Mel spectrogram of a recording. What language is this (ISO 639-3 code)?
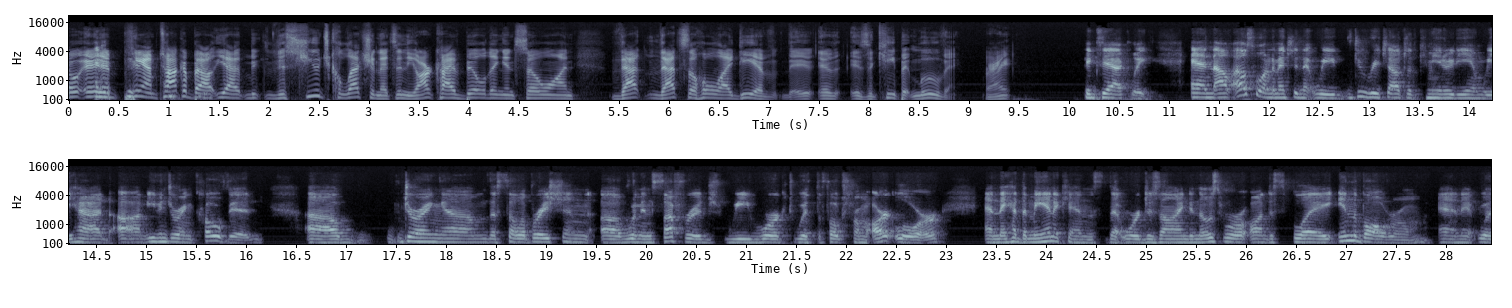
eng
